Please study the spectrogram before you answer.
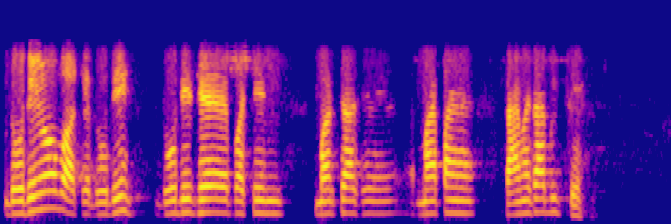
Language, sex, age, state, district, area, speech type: Gujarati, male, 45-60, Gujarat, Narmada, rural, conversation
